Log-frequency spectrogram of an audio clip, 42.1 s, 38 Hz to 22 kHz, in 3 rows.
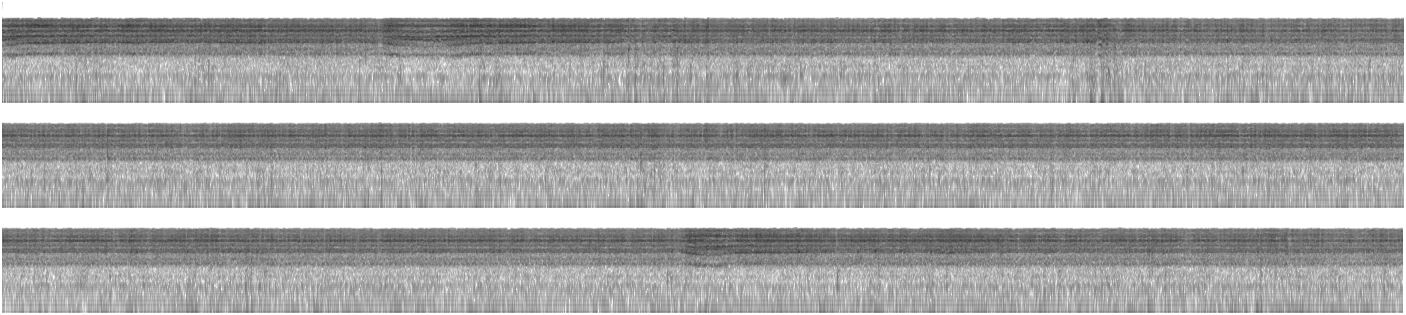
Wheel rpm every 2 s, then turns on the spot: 220, 230, 220, 230, 230, 230, 230, 230, 240, 230, 230, 240, 230, 230, 230, 230, 240, 230, 230, 240, 240.
none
